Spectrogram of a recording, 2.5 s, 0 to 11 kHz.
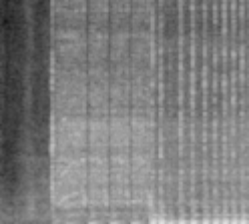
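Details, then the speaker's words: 2021 Kandi Batman go-kart on stock carburetor after new fuel filter and lines, no muffler, idle and throttle cable not yet adjusted: cranks briefly, catches right away, settles into even regular firing; clean, healthy start. "What? Wow. Stock carburetor made it."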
